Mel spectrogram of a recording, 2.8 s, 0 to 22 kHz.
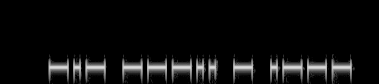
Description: Morse code, heard as a keyed tone, about 30 wpm, 700 Hz. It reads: K8TJ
